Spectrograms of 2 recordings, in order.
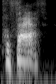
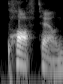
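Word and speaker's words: Pfafftown: Most people pronounce it path, but it's Puff Town. The one F is silent. Poff town.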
